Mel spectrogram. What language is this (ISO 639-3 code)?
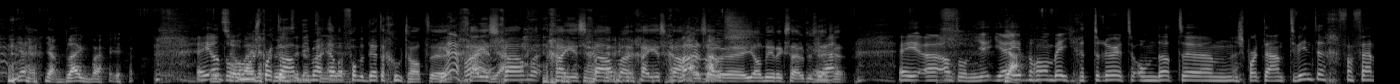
nld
